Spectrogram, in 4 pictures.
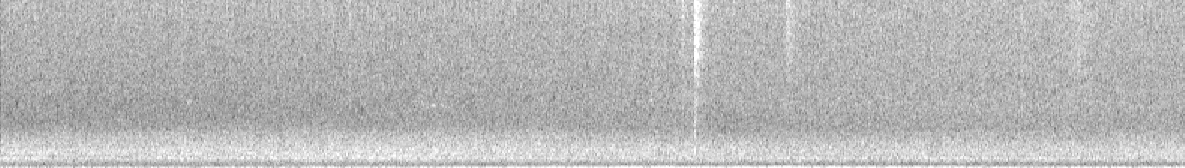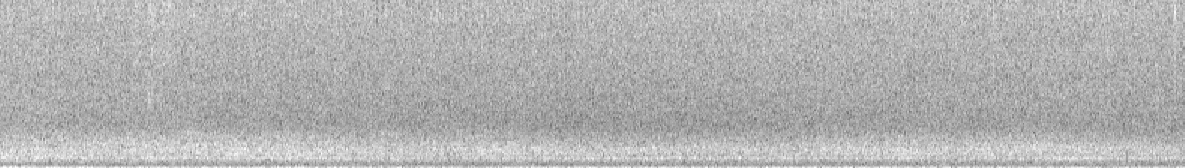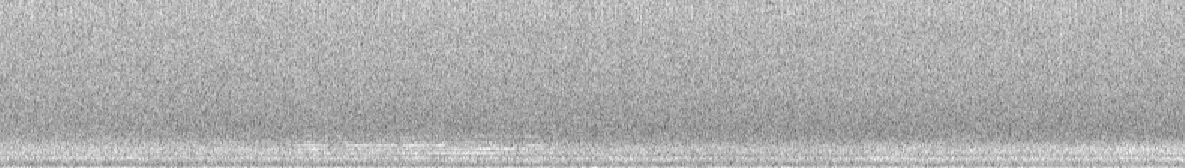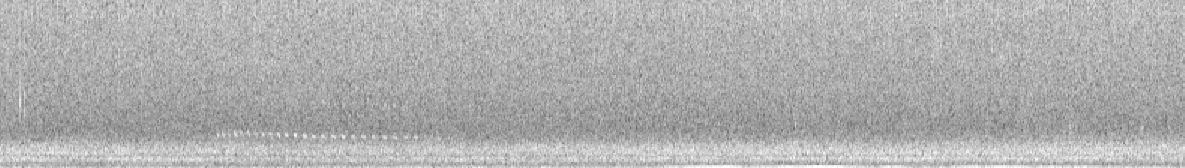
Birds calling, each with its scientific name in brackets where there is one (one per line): Mourning Dove (Zenaida macroura)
